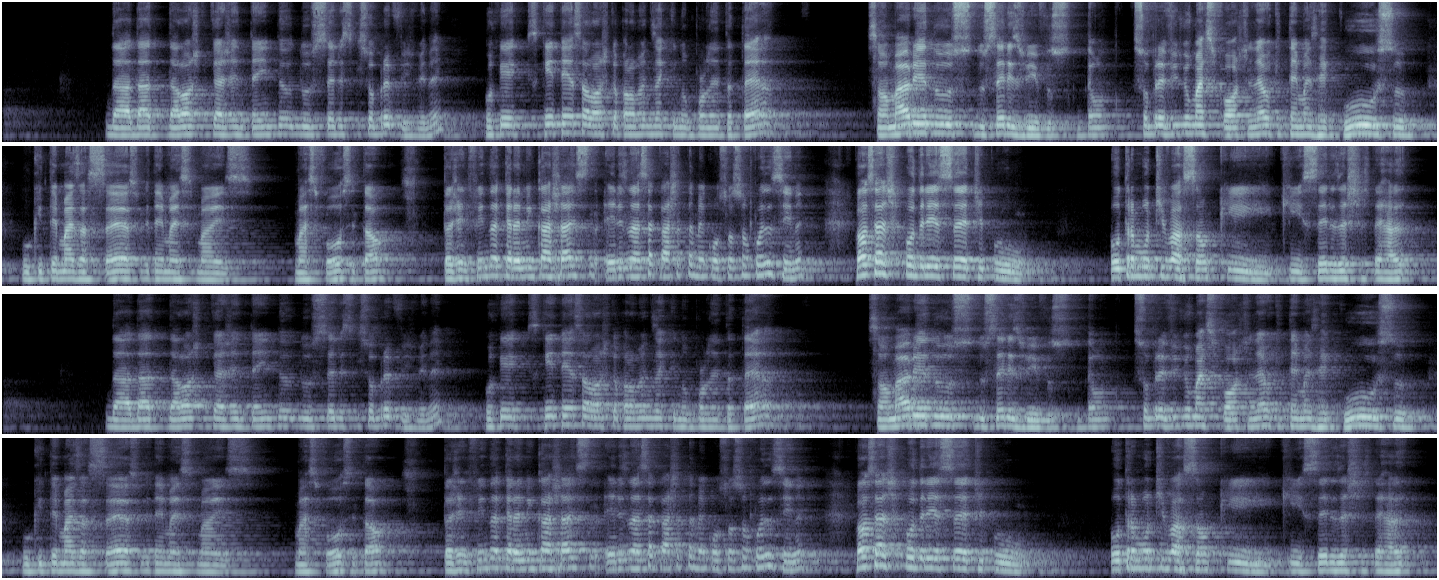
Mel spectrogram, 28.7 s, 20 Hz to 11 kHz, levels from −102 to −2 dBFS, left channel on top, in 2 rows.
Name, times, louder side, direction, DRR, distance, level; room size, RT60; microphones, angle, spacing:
voice 1, 1.0-4.4 4.8-7.7 8.7-14.2 14.5-16.8 17.3-18.5 18.8-24.6 25.4-28.4, left 3 dB, 40° left, 12 dB, 0.8 m, -30 dB
15.5 x 14.0 x 5.8 m, 1.5 s
head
